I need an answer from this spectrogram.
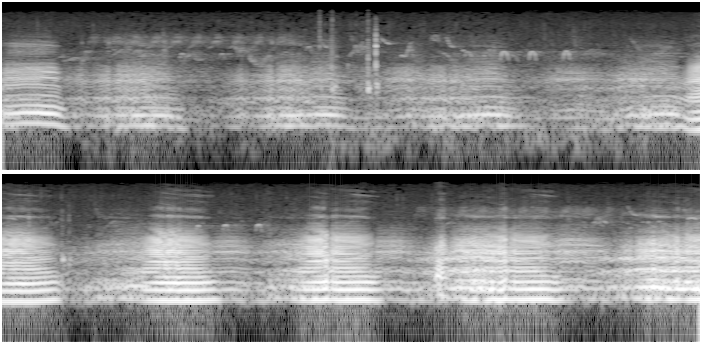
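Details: Deep, resonant bullfrog croaks from a Northern California pond come in steady, drawn-out booming calls nearly once a second, several animals overlapping, with light bird chirps behind.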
